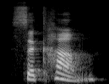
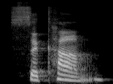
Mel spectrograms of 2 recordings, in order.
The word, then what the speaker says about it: succumb: is pronounced said come there is no B sound succumb succumb succumb the bee is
